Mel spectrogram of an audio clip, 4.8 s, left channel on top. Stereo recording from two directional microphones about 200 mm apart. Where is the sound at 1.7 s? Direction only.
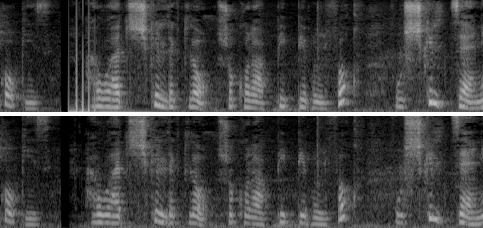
30° left (ahead or behind).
